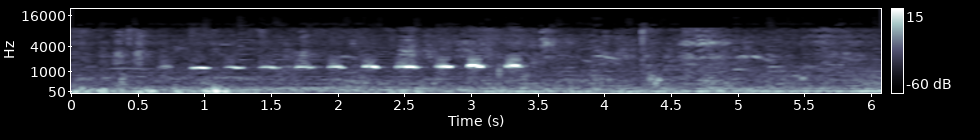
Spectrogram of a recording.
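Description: A bird calling a quick series of about ten short whistled notes, roughly four a second, each a little higher and louder than the last, over a low steady hum.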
